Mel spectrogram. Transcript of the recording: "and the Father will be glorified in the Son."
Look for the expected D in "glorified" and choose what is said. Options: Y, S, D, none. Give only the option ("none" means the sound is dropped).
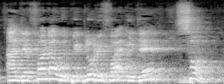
none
